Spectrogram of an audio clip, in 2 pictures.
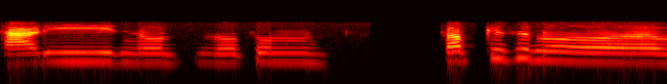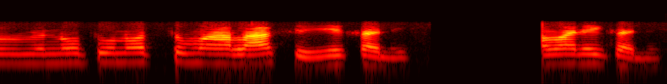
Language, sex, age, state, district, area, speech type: Bengali, female, 45-60, West Bengal, North 24 Parganas, rural, conversation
